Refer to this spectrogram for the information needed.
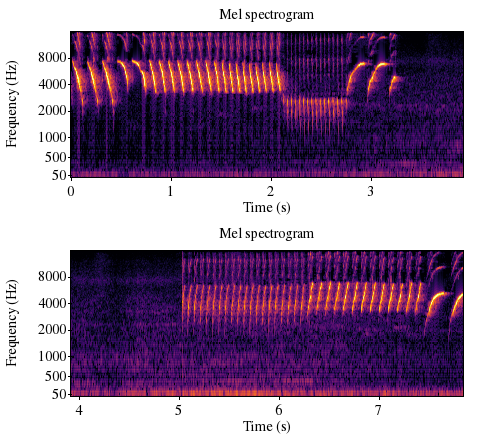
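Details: A Belgian singing canary's song, meant to attract other canaries: rapid high trill, a lower buzzy roll, a few swept notes, a brief lull with faint background noise, then the fast trill resumes.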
